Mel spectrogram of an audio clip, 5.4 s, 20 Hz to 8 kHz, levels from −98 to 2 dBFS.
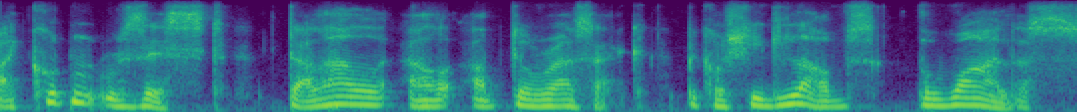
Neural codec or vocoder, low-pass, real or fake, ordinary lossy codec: none; 7.2 kHz; real; Opus, 32 kbps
